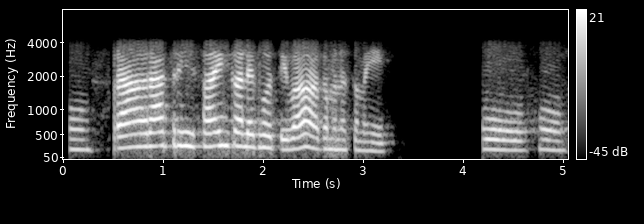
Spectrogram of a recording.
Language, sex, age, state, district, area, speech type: Sanskrit, female, 30-45, Kerala, Kasaragod, rural, conversation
